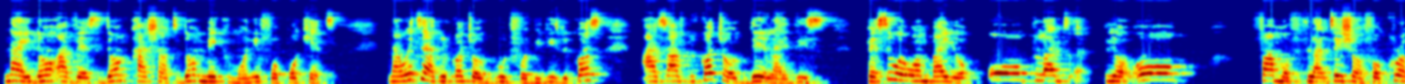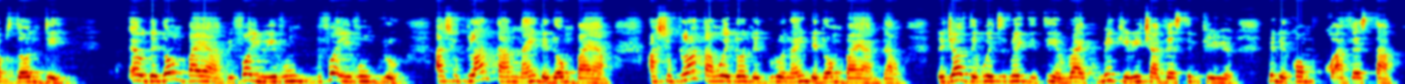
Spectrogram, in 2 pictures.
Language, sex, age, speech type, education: Nigerian Pidgin, female, 46-60, spontaneous, tertiary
